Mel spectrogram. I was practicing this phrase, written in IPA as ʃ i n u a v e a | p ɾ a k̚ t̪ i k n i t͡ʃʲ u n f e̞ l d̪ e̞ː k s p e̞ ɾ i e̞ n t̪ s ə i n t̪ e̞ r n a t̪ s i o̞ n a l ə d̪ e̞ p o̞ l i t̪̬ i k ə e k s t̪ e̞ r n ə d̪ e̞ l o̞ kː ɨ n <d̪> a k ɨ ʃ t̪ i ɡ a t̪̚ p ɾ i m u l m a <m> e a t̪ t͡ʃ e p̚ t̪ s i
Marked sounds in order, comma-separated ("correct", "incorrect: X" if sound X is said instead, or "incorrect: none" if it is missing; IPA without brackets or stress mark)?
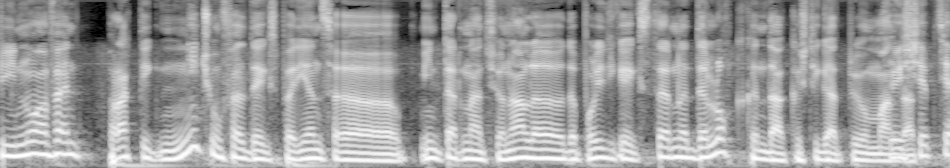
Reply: correct, incorrect: n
